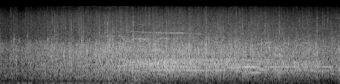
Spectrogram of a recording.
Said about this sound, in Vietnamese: Giới trẻ hay vỗ tay cho cải lương một lần nữa coi nào.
